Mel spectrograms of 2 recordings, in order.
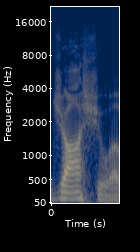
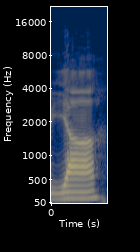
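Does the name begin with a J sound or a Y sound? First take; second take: J sound; Y sound. First: The name begins with a J sound. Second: The name begins with a Y sound. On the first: This is how English speakers say the name. "We pronounce it Joshua" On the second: This is how the name is said in Hebrew. "but it's really in Hebrew, Yahshua"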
